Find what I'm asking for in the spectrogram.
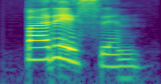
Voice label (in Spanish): "pa-re-cen", Spanish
